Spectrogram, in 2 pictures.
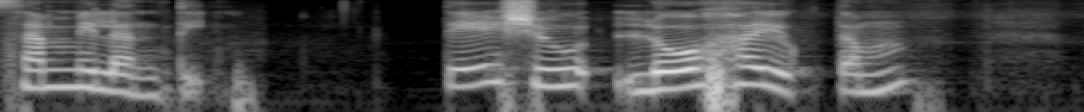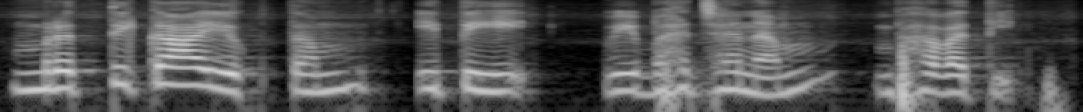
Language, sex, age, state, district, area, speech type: Sanskrit, female, 30-45, Karnataka, Dakshina Kannada, urban, spontaneous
